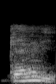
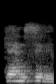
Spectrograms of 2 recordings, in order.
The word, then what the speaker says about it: Canidae: ये क्या है तो सुनो, कैनिडी या कैंसिडी बोलो। आगे यहाँ पे डॉग है, डॉग की फैमिली को क्या बोलते हैं? कैंसिडी, कैंसिडी, राइट? तो यहाँ पे कैनेडी भी बोलते हैं ये वर्ड को, और स्पेलिंग के हिसाब से कैंसिडी भी बोल सकते हैं।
